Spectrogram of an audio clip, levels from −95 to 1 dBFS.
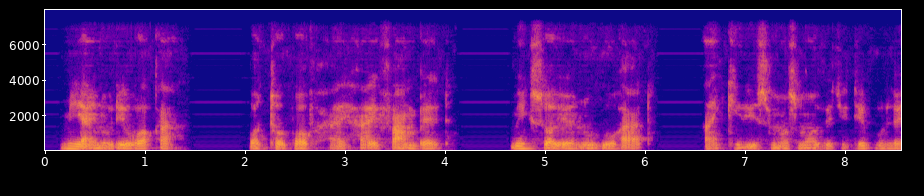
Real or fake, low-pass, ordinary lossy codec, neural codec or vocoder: fake; 7.2 kHz; none; vocoder, 22.05 kHz, 80 mel bands, HiFi-GAN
